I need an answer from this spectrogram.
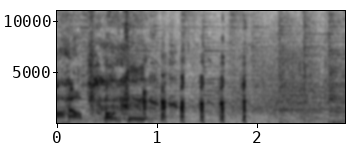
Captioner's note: laughs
